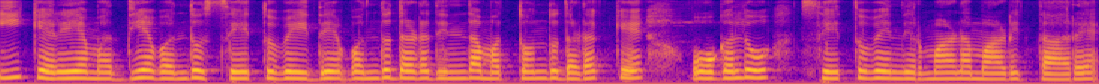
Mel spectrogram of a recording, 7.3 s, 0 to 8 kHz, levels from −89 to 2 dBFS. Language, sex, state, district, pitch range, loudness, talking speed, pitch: Kannada, female, Karnataka, Dakshina Kannada, 215-235 Hz, -16 LUFS, 115 wpm, 225 Hz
